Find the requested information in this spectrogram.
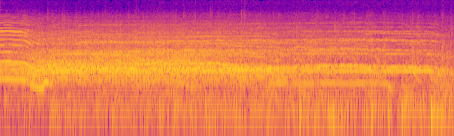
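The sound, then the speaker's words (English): A large crowd at Saturday's Women's March cheers and whoops steadily, many voices blending into a loud, sustained roar with scattered high shouts rising above it throughout. “What a crowd!”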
